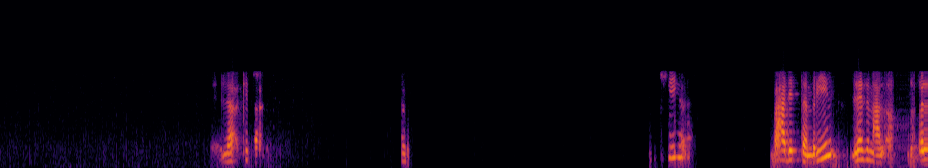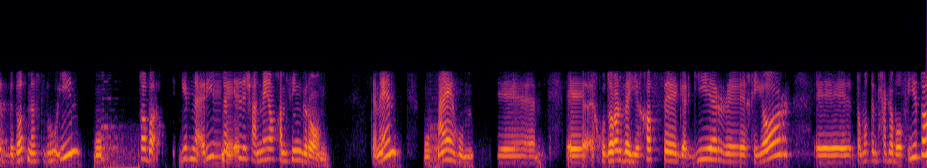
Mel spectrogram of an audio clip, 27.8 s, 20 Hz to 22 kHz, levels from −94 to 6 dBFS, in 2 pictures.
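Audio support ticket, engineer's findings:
iLBC codec, whole clip: speech band-limited to about 300 Hz to 3.7 kHz, slightly rough and synthetic. Narrowband frame-by-frame excitation coding, consistent with 20 ms frames at 15.2 kbps.

Lost iLBC frames at 4.08, 13.26 to 13.95 (scattered), 15.38 to 16.02, 17.14 to 17.52 (scattered), 20.36, 22.52, 24.90, 27.38 s: held buzzy vowel-like fill, longest 0.62 s. Decoder concealment repeats last pitch cycle; self-contained frames give near-instant recovery.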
